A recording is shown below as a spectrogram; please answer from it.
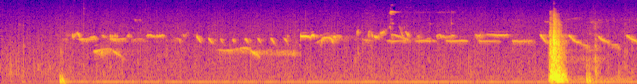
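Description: Faint birds chirping in quick, repeated high notes, with a single dull thump about half a second in and a short louder burst shortly before the end.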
